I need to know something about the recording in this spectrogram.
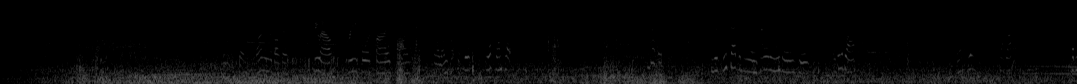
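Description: Many short bird chirps, faint and scattered, over a low steady rumble from riding along a golf cart path.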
